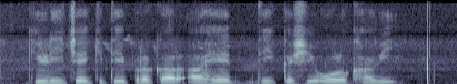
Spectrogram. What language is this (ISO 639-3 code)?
mar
